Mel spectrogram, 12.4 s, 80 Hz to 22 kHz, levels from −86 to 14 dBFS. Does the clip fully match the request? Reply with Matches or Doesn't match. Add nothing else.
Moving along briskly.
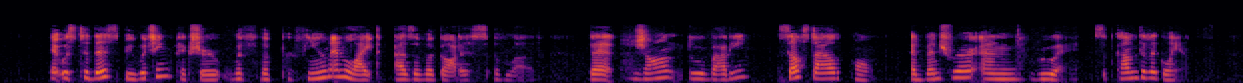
Doesn't match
